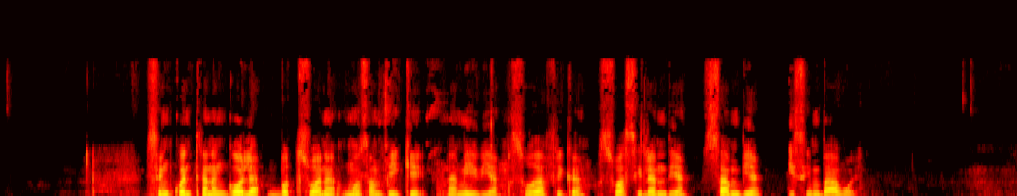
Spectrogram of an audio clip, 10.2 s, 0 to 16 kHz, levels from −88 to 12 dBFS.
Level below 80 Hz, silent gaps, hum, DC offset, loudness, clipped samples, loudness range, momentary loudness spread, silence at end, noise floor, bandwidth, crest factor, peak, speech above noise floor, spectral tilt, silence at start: -52 dBFS; none; none; under 0.1%; -24 LUFS; under 0.1%; 3 LU; 11 LU; 1.65 s; -79 dBFS; 11.5 kHz; 22 dB; -2 dBFS; 56 dB; -6 dB/octave; 1.5 s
